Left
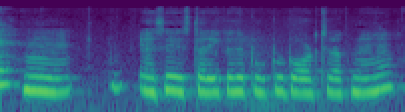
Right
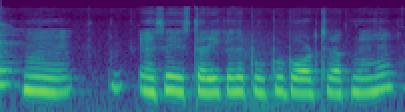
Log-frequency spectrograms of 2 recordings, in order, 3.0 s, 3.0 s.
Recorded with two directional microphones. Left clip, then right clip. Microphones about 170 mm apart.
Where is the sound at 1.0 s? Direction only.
25° right (ahead or behind).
